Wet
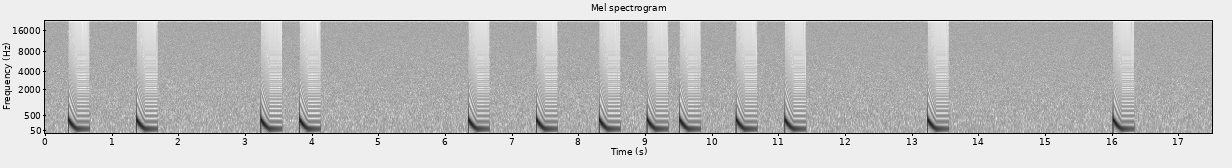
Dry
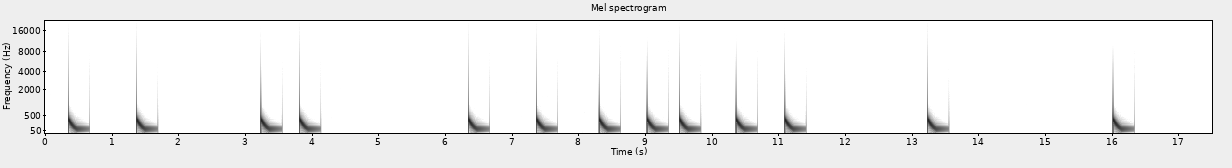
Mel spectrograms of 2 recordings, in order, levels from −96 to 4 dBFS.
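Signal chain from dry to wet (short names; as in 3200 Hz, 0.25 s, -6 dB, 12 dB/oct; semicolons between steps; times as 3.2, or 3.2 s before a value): zero-crossing step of -36 dBFS; gain +3.5 dB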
